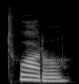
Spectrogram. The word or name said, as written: twattle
